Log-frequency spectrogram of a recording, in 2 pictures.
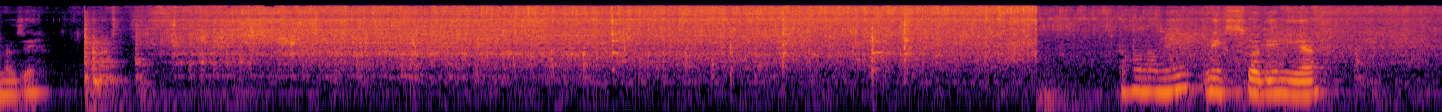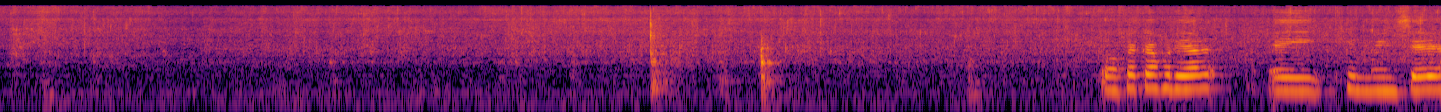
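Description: Minced meat sizzles loudly in hot oil in a frying pan.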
